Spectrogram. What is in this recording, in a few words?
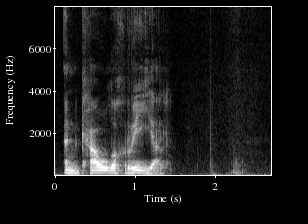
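"An Cabhlach Rìoghail", Scottish Gaelic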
